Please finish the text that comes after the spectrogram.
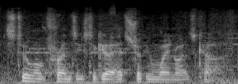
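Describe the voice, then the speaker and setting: An actor playing a brisk police colleague in an audio drama, offhand and matter-of-fact. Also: male voice, medium pitch, steady tone, lightly acted. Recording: clear background noise.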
